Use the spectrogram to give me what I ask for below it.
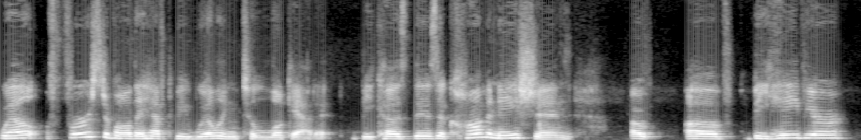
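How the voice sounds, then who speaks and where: A middle-aged woman with a Boston accent, a financial coach explaining ideas calmly and steadily as a podcast guest. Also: mid-range voice. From Boston, USA. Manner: calm, explanatory, measured. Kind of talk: podcast interview.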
